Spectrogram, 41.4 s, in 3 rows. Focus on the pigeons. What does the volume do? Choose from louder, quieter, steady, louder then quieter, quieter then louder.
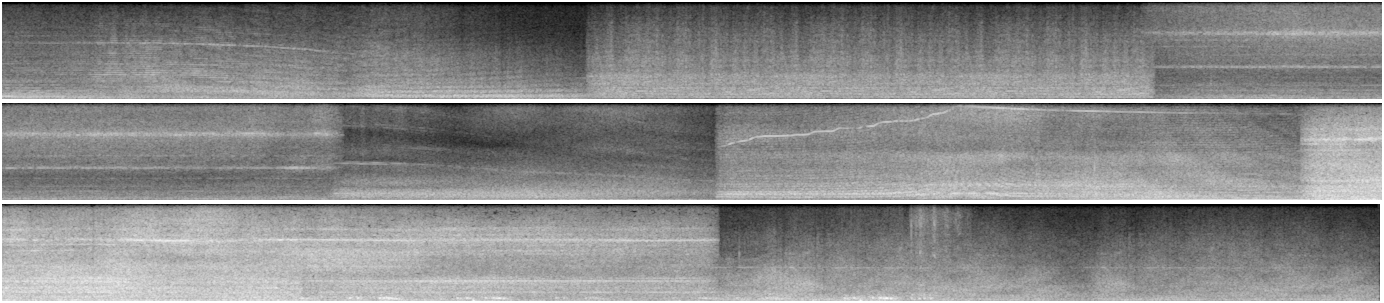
quieter then louder.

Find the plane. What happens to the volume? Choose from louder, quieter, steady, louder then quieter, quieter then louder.
louder then quieter.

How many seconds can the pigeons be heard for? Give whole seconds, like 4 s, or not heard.
7 s.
